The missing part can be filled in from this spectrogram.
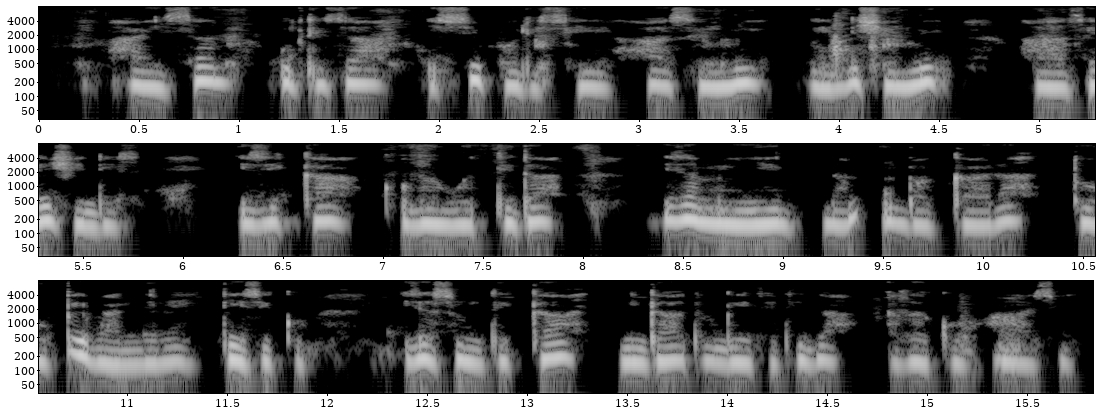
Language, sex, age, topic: Gamo, female, 25-35, government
